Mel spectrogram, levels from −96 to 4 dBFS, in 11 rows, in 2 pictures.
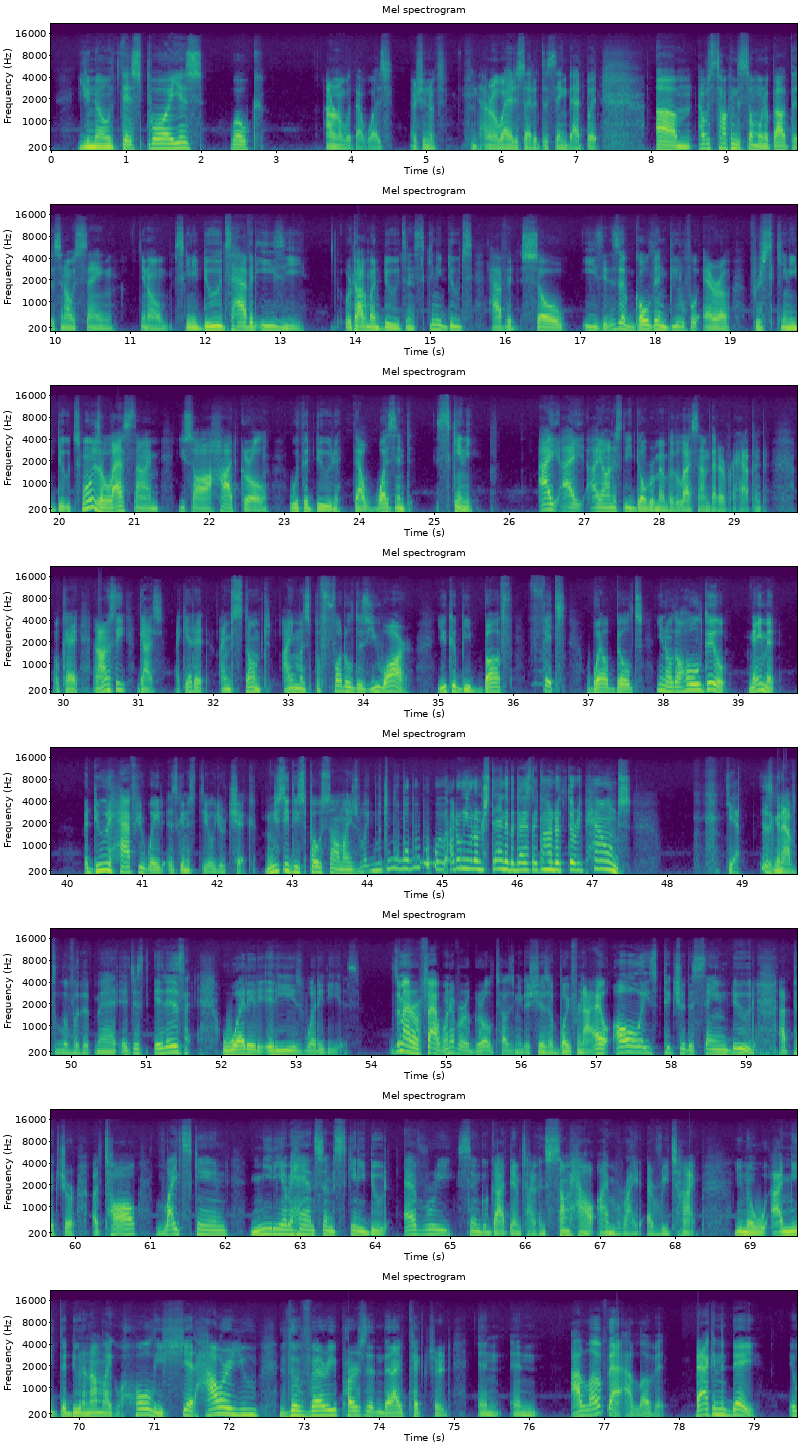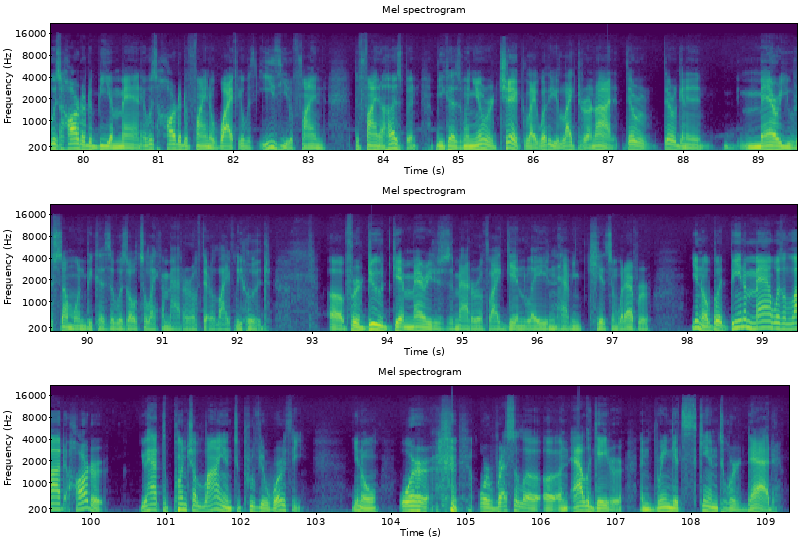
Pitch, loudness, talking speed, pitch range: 115 Hz, -18 LUFS, 195 wpm, 100-140 Hz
